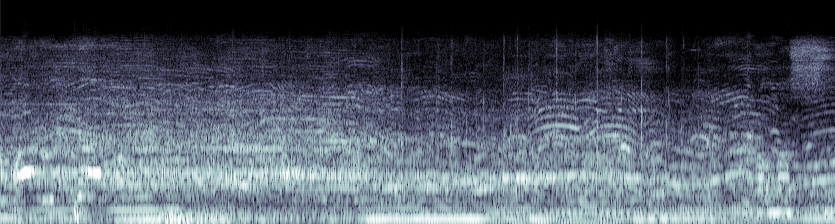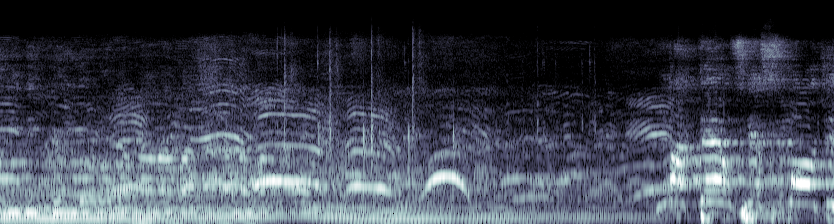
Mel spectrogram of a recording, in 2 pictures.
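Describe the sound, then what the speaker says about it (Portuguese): A church congregation shouts together loudly, a dense, sustained roar of many voices that carries throughout and ends in a few sharper bursts of yelling. "solte um grito para assustar o bairro inteiro"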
